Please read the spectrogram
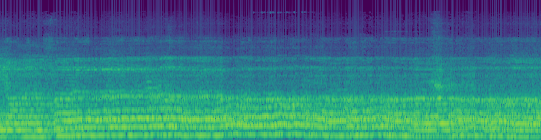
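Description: Islamic devotional chanting: a single voice holding one long, unbroken sung line that rises and falls slowly in pitch.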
